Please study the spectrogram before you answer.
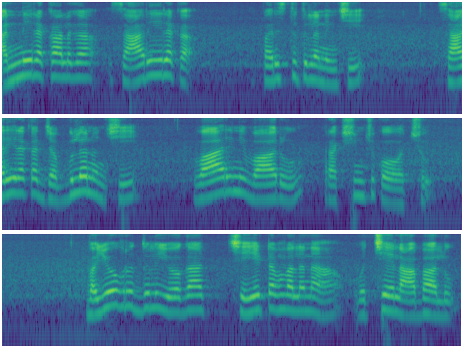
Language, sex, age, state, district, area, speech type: Telugu, female, 45-60, Andhra Pradesh, Eluru, urban, spontaneous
